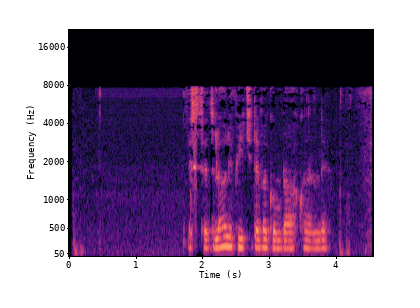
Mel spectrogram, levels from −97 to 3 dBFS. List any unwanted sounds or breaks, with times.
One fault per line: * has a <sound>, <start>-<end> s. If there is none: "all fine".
all fine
